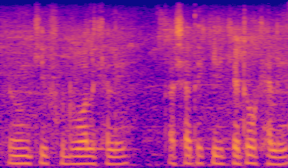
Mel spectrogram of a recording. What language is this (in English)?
Bangla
